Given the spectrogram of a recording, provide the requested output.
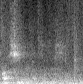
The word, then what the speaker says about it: architecte: La personne qui va construire, c'est un ou une architecte. Donc ici, on va prononcer le che. Architecte, architecture, architecte. Comment s'appelle la cathédrale?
